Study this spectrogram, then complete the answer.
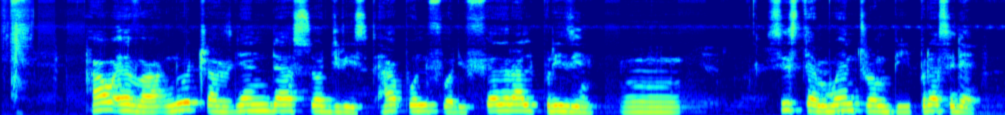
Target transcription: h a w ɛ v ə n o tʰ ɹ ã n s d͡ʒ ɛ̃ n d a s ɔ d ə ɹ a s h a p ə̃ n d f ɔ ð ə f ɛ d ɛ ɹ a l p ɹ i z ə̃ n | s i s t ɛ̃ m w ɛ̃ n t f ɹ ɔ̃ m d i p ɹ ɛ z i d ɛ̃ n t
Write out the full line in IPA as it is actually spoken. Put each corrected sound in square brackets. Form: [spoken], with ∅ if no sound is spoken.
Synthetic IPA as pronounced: h a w ɛ v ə n o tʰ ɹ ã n s d͡ʒ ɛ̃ n d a s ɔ [d͡ʒ] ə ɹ [i] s h a p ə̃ n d f ɔ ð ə f ɛ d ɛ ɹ a l p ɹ i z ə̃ n | s i s t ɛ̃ m w ɛ̃ n t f ɹ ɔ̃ m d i p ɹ ɛ [s] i d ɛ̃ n t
